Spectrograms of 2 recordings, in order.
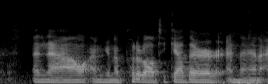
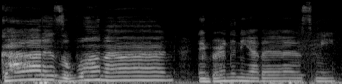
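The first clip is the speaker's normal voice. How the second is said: diva proclamation; 6 semitones higher, 4 dB louder, slower than usual. Acted. Self-proclaimed diva line.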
